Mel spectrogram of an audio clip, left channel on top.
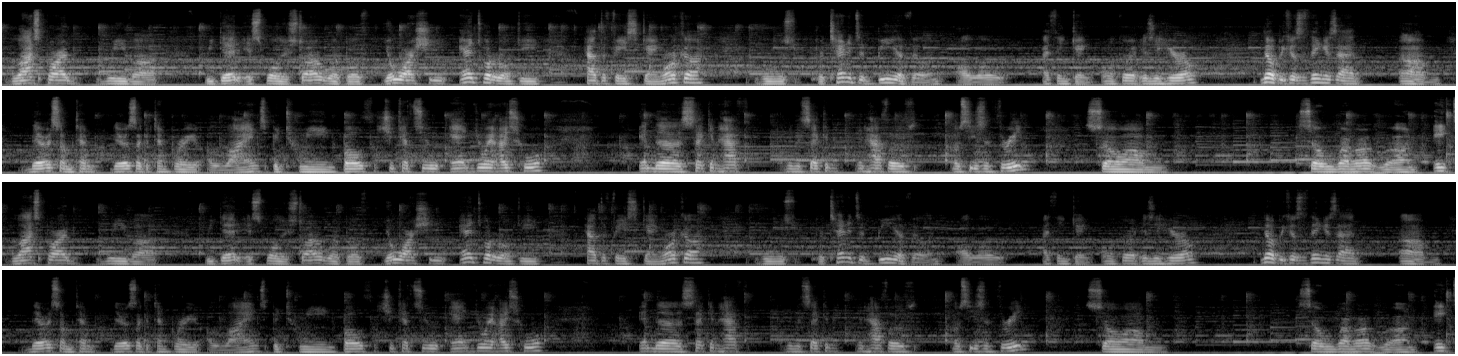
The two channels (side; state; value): right; quieter; 7.8 dB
